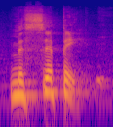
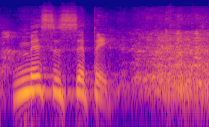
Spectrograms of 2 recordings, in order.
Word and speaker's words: Mississippi: McNally, it's not Mississippi. It's Mississippi. You're costing me an entire syllable of hydration with YOUR PIGEON ENGLISH."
